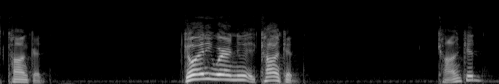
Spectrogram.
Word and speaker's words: Concord: things properly um like conord is not Concord it's conquered go anywhere in conquered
